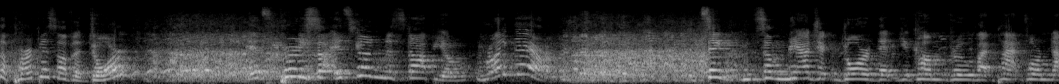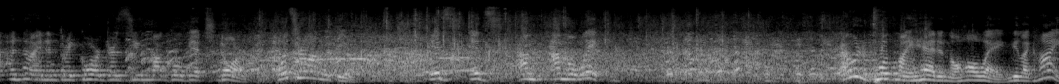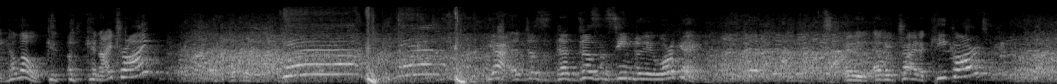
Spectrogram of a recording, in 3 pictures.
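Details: Stuttering in an adult male comedian who says hearing noises in his ear while talking makes him stutter.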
